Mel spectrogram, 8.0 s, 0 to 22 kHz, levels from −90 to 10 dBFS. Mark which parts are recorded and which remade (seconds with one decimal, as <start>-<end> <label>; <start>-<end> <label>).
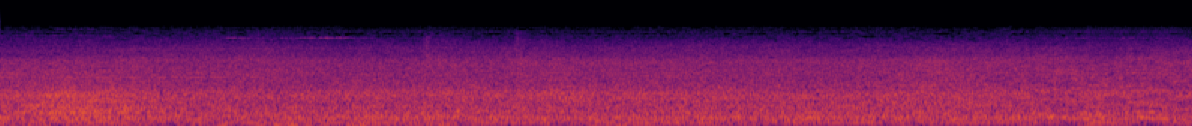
0.0-6.9 recorded; 6.9-8.0 remade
